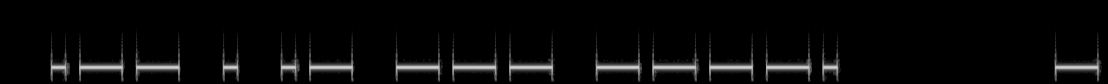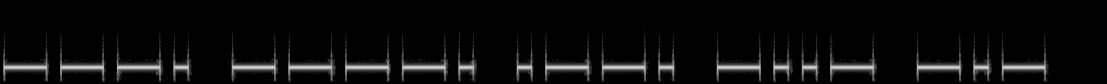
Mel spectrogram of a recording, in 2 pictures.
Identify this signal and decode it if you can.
Morse code, heard as a keyed tone, about 8 wpm, 800 Hz. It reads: WEAO9 99PXK
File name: LEZIONI / 7 GF9Z / 7 GF9 8wpm 3545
